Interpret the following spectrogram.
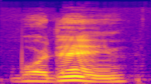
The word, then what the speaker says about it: Bourdain: I gotta say right here that Chef Anthony Bourdain am I pronouncing that right yes yeah uh he tells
